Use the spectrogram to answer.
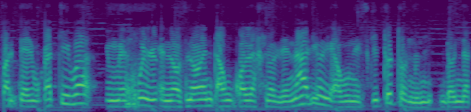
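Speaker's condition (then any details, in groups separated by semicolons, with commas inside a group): Cerebral palsy; cerebral palsy and dysphagia from start of life, age 46, ASPACE Coruña since 1980s; lives in ASPACE Coruña residence since 2010; difficulty swallowing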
